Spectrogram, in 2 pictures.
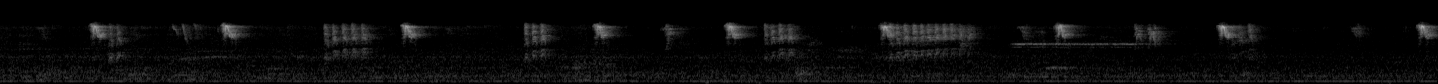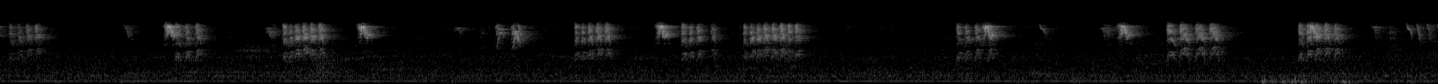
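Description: House sparrow chirping over and over: short, sharp, high chirps about once a second, some in quick pairs.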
